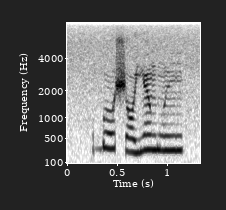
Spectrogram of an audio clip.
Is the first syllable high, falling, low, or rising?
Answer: high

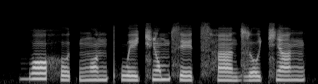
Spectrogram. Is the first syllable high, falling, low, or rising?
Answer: high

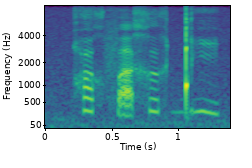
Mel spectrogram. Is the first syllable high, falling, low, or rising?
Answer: high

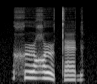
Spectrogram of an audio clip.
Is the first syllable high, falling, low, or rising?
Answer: high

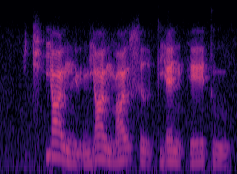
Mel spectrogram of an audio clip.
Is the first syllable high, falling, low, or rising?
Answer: falling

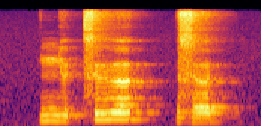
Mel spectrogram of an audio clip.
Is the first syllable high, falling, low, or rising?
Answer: low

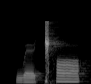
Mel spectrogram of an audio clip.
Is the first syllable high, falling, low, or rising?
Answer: low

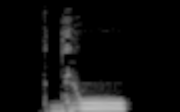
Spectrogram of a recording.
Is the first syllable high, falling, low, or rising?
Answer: falling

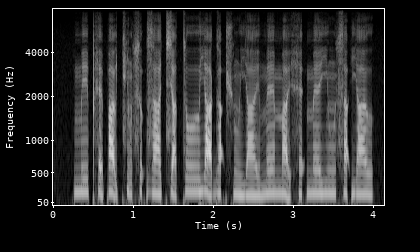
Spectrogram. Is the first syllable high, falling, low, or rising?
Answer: high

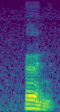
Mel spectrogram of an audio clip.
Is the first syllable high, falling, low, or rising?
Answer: falling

